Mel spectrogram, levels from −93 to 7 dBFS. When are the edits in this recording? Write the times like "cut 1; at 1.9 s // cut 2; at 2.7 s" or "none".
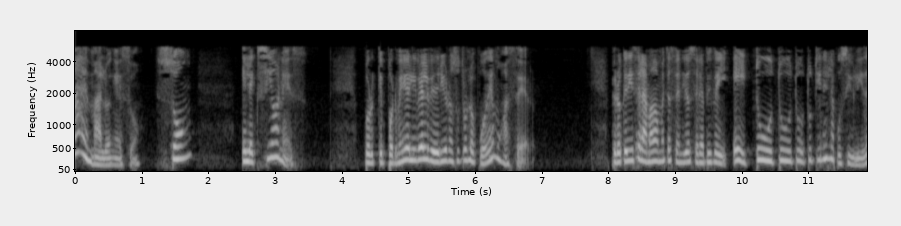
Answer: none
